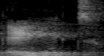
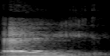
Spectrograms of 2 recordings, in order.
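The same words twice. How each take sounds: First: The vowel is plain, with no uh glide. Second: The vowel glides into an added uh sound. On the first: "instead of saying eight" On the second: "an A sound with a schwa attached to it"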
